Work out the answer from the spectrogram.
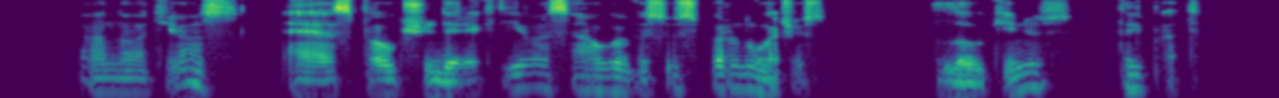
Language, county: Lithuanian, Utena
